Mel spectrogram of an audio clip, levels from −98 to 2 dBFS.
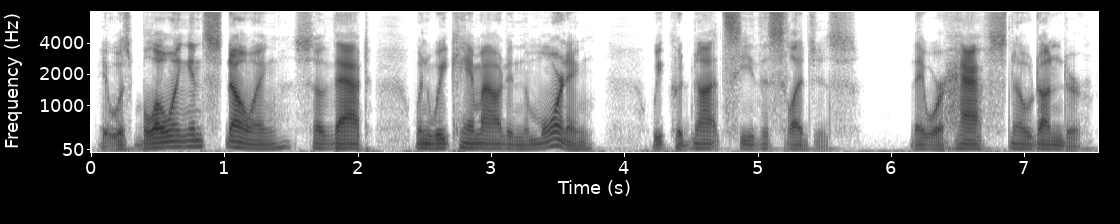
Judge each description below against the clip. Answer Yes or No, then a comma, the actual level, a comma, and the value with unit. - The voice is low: Yes, very low, 85 Hz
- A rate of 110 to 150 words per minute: No, average, 200 wpm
